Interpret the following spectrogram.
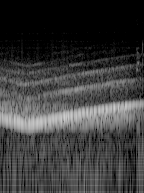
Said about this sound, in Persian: منبع‌های محلی بامداد پنجشنبه از به صدا درآمدن آژیر هشدار حمله موشکی در شهرک‌های صحرانشین در اطراف نوار غزه خبر دادند.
